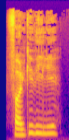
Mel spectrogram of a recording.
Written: folkevilje

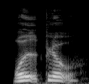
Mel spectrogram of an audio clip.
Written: rød-blå

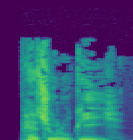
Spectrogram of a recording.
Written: patologi

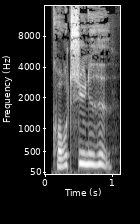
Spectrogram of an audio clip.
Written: kortsynethed

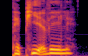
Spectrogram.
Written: papirvælde

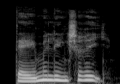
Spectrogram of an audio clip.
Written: damelingeri

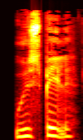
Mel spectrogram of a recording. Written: udspil

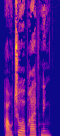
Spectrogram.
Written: autoopretning

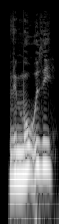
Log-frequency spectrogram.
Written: vemodig

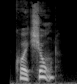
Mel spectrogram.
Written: korrektion

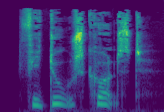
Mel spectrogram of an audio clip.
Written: fiduskunst

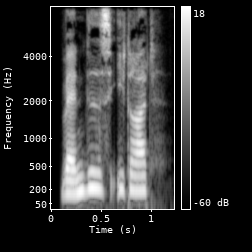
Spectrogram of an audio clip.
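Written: VANVIDSIDRÆT

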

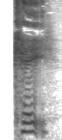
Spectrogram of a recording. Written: kage

